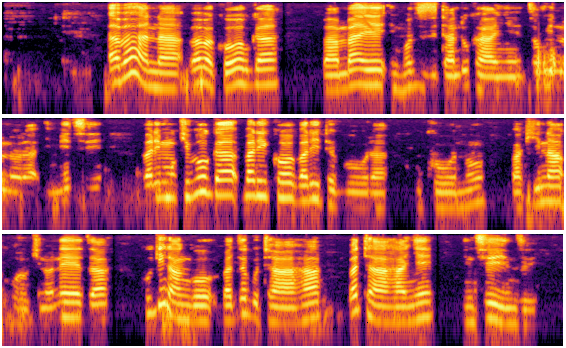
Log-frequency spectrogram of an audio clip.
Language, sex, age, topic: Rundi, male, 18-24, education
